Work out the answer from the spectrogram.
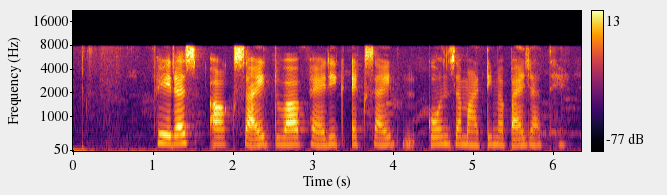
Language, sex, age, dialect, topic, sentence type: Chhattisgarhi, female, 51-55, Western/Budati/Khatahi, agriculture, question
